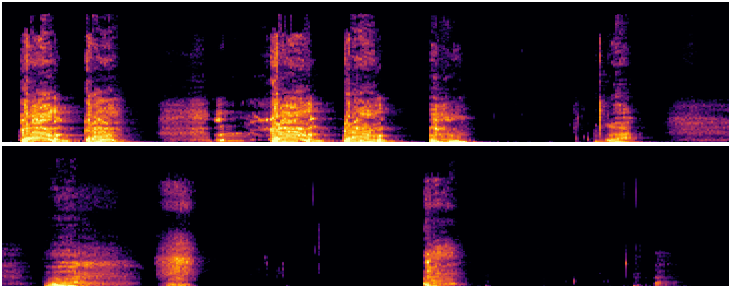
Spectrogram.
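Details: Repeated harsh coughs in bursts, about ten over ten seconds with short pauses between, in a small room; prolonged coughing lasting minutes.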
